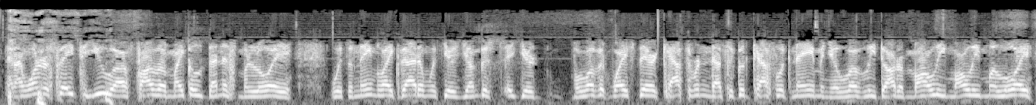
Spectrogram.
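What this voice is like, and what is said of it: Exaggerated Irish brogue. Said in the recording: “back to my regular accent, I didn't mean to butcher the brogues there”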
